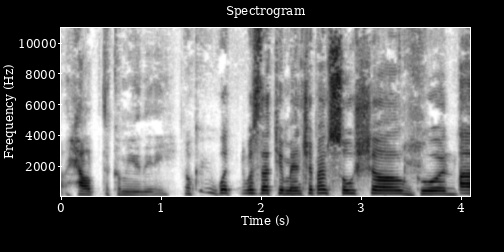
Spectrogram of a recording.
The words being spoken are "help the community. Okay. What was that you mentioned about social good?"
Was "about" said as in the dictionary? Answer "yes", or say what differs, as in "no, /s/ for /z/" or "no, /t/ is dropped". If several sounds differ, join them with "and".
no, /b/ is dropped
